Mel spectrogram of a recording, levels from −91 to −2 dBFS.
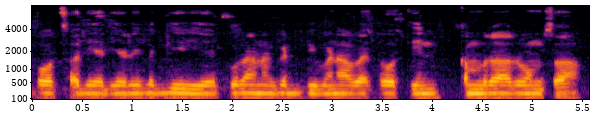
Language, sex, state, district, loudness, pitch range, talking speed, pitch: Rajasthani, male, Rajasthan, Churu, -21 LUFS, 105-110 Hz, 180 wpm, 105 Hz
